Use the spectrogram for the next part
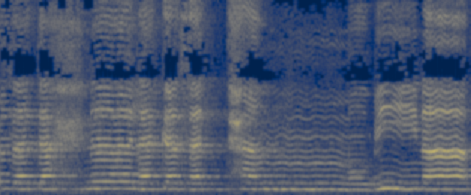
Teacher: عندنا الهمس في التاء، وعندنا نون بعد منها حرف الميم، إدغام تام وبغنة.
